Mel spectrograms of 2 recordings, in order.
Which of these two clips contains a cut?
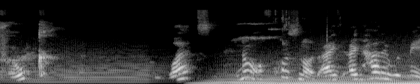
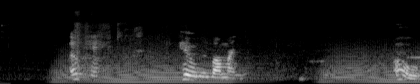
first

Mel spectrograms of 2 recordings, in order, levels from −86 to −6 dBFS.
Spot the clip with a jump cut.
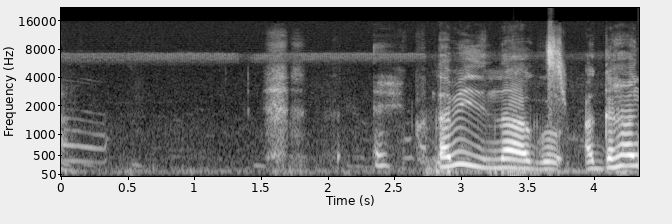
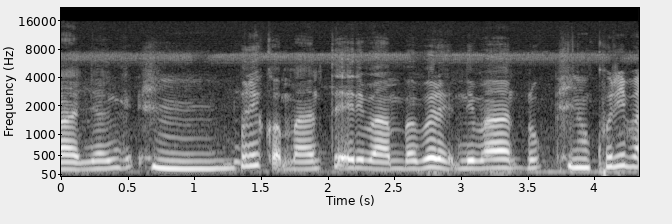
first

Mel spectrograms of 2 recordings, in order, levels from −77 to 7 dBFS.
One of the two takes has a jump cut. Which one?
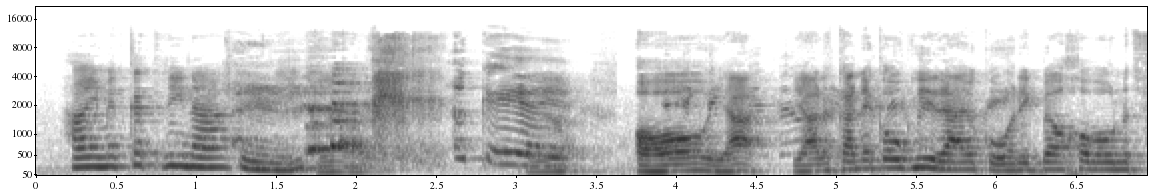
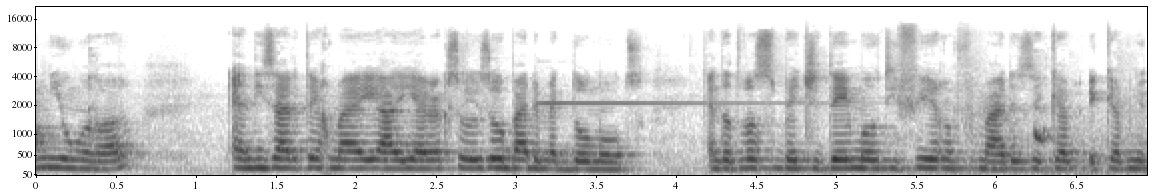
first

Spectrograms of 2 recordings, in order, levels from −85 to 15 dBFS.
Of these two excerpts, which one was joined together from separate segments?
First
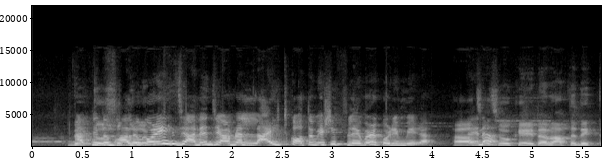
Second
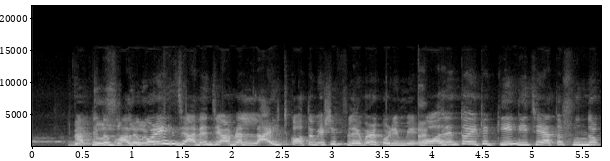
second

